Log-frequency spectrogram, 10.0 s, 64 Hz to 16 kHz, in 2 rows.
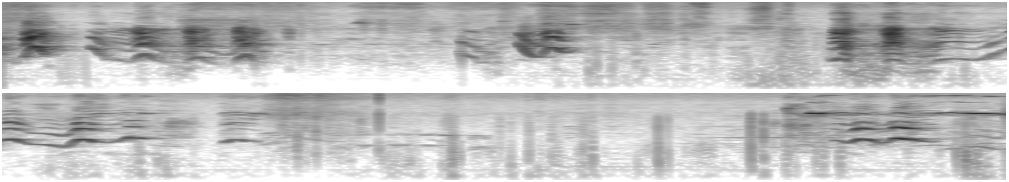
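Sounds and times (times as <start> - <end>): dog whining and grumbling: 4.1 - 7.5, 8.8 - 10.0.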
